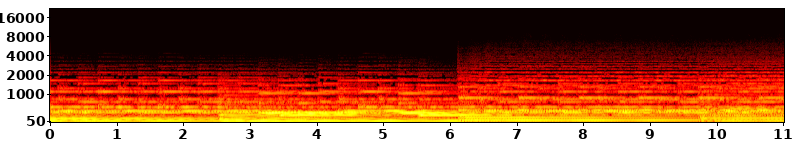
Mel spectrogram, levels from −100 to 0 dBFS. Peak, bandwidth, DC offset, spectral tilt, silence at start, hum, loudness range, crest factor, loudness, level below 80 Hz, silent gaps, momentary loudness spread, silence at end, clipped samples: -12 dBFS; 3.2 kHz; under 0.1%; -13 dB/octave; 0 s; none; 5 LU; 14 dB; -26 LUFS; -30 dBFS; none; 7 LU; 0 s; under 0.1%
